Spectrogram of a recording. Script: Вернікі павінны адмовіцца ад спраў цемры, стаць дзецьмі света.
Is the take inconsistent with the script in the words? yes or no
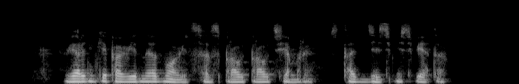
yes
